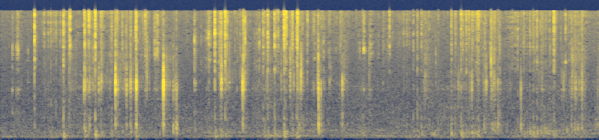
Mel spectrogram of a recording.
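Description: A palm-sized, solid, gold-coated bar of dry soap with a tan core is held in the hand and shaved with a metal blade in scraping cuts that produce flakes. The quiet, dry scraping crackles with a dense run of short, sharp, bright snaps and crisp tearing rasps, with a few louder cracks standing out over soft shaving noise.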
